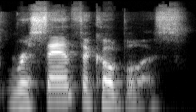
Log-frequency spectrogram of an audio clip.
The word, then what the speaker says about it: Hrisanthacopoulos: It's Resantopoulos. Okay, I would not have even gotten close to that. is silent. The H is silent.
